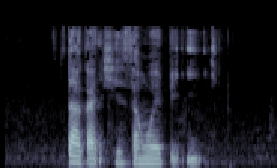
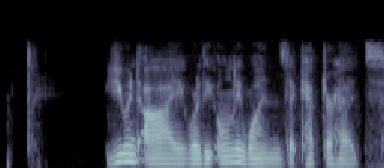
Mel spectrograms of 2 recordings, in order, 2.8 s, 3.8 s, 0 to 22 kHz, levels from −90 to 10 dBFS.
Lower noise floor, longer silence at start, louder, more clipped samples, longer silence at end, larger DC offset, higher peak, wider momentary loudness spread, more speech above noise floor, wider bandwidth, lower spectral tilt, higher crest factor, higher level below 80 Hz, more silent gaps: second, -66 dBFS vs -84 dBFS; first, 0.65 s vs 0.25 s; second, -26 LUFS vs -21 LUFS; neither; first, 0.65 s vs 0 s; neither; about the same, -6 dBFS vs -4 dBFS; about the same, 13 LU vs 11 LU; second, 41 dB vs 63 dB; first, 11.5 kHz vs 8 kHz; second, -4.5 dB/octave vs -6 dB/octave; about the same, 22 dB vs 20 dB; about the same, -60 dBFS vs -58 dBFS; neither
